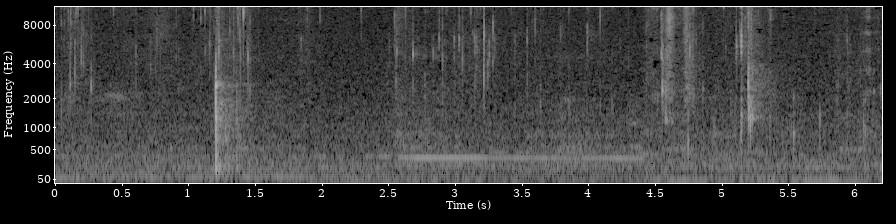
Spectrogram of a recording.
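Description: Close-up chewing of soft braised beef rib, with one sharp click about a second in and a few lighter clicks near the end.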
